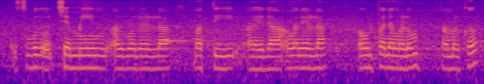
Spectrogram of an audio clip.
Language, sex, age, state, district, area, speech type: Malayalam, female, 45-60, Kerala, Kottayam, rural, spontaneous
